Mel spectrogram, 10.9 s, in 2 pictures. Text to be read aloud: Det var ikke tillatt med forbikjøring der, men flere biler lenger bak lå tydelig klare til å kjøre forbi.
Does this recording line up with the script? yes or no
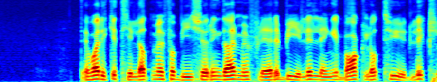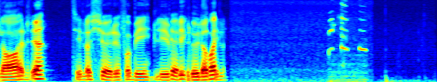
no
